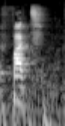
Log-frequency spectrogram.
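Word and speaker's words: Pfaadt: É, é, é Fat. É o, é, o P é mudo e o D é mudo. É Fat. É Fat, tipo de, de fat, de gordo, mas fala Fat.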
